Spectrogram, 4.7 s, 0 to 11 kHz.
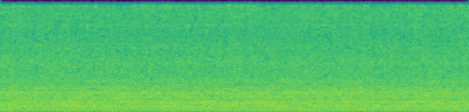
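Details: Craftsman Platinum lawn mower with 190cc Briggs engine, bought as a no-start, running after a carburetor replacement: steady, even hiss-heavy roar with no surging, hunting or misses; holds speed smoothly and sounds healthy, though gas was seen coming from the crankcase vent.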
